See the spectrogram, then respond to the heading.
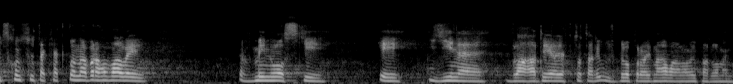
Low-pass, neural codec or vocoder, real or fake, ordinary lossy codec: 7.2 kHz; codec, 16 kHz, 16 kbps, FreqCodec, smaller model; fake; Opus, 32 kbps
